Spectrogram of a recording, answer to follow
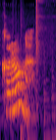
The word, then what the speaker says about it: corona: a crown necesita wanna corona like exactly like corona virus okay numero tres if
